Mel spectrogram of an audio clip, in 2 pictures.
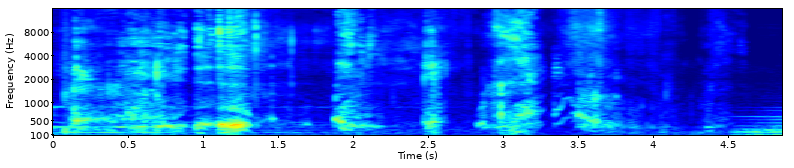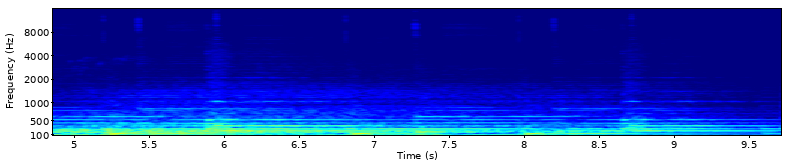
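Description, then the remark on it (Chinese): The big grey wolf, dressed in grandmother's clothes, jumps from the bed and swallows Little Red Riding Hood whole: a burst of loud, rough snarling bites for several seconds, then a steady, low rumbling growl that carries on to the end. “穿着外婆衣服的大灰狼从床上跳起来。一口把小红帽整个吞进了肚子”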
